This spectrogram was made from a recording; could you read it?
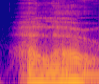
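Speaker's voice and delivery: low, put-on seductive sexy voice. Greeting the other speaker at the start of the podcast: put-on sexy voice. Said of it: "my sexy voice".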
